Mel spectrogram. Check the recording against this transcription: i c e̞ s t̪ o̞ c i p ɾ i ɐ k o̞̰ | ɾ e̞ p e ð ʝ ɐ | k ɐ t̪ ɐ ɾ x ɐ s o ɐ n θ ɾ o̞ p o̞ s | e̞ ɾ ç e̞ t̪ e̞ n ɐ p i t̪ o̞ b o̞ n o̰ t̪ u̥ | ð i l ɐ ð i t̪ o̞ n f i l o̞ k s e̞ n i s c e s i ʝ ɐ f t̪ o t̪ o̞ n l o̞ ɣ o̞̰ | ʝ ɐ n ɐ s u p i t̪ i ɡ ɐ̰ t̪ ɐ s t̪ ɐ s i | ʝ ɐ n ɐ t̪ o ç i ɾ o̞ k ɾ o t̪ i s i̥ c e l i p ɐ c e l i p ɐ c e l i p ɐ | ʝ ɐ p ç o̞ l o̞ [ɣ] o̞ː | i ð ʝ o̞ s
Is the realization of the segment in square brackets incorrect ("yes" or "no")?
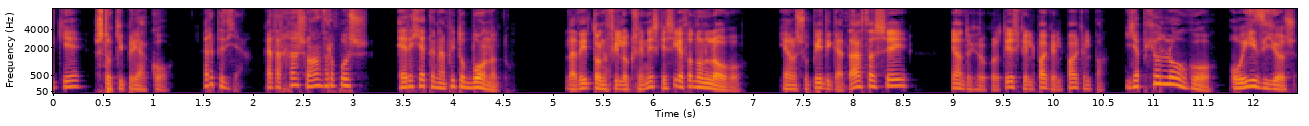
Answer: no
